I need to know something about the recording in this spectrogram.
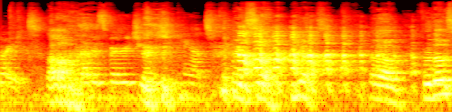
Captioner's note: laughter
